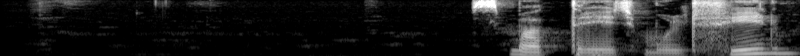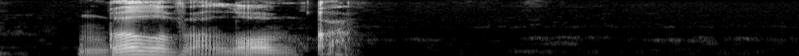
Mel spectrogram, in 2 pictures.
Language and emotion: Russian, neutral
